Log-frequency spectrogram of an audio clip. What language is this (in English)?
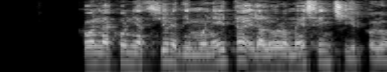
Italian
